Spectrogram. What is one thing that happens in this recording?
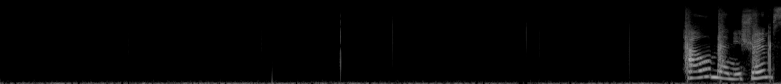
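Soft clicks and pops crackle from a spinning vinyl record.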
